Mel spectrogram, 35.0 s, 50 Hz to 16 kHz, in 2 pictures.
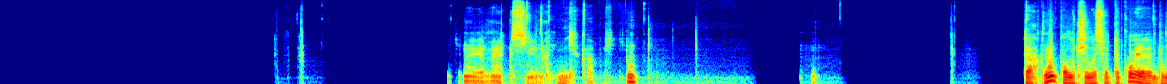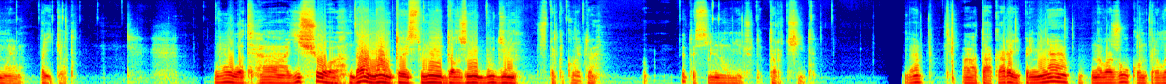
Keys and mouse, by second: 0.7 click, 0.8-2.8 middle drag, 2.8-5.1 drag, 4.3 ctrl+z, 4.8 right click, 6.6 click, 7.8-10.1 alt+drag, 7.8 alt+middle click, 7.8 alt+right click, 12.5-13.5 drag, 13.5-16.3 right drag, 14.1 Tab, 16.3-17.5 middle drag, 17.5 right click, 27.4-29.8 middle drag, 28.2 click, 28.2 right click, 28.4 Tab, 31.4 Tab, 34.0-35.0 ctrl+drag, 34.6 ctrl+a.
